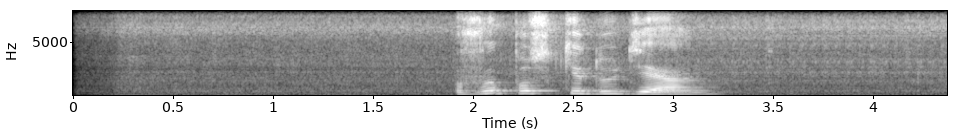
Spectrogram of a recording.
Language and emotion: Russian, neutral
